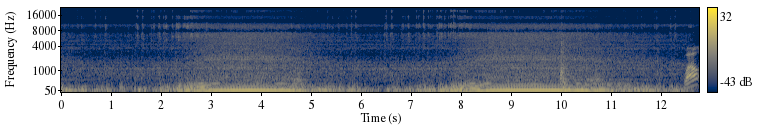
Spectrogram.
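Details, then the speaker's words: Honda Civic with B20 engine swap and new header, revs up twice and drops to uneven lumpy hunting idle, idled fine the night before; rough idle, cause not found. "unfortunately it still runs like it wasn't idling like this last night I was working fine"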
